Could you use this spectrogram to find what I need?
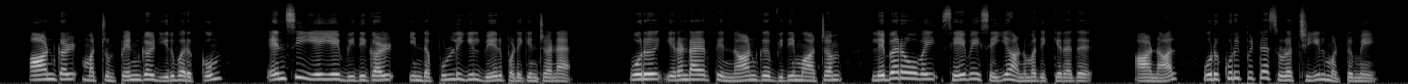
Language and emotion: Tamil, neutral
